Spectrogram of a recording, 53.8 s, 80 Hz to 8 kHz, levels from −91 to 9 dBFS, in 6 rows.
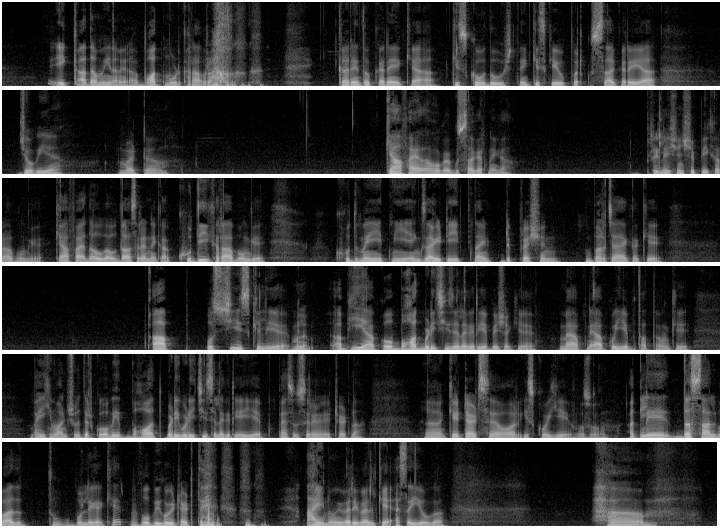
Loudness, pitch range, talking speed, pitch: -23 LUFS, 110-130 Hz, 140 wpm, 120 Hz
